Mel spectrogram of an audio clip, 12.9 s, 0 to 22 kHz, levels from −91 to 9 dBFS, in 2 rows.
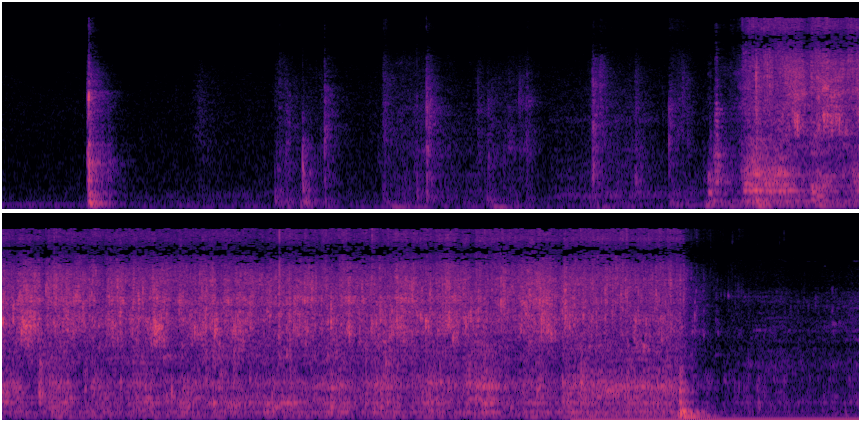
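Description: At 10.69 s the waveform's zero line jumps by about -49 dBFS, a DC step that holds to the end, heard as a single low thump while the sound carries on unchanged.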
